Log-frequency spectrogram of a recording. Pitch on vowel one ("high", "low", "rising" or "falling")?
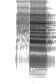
high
